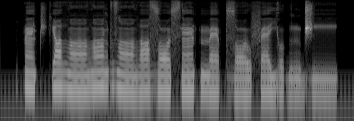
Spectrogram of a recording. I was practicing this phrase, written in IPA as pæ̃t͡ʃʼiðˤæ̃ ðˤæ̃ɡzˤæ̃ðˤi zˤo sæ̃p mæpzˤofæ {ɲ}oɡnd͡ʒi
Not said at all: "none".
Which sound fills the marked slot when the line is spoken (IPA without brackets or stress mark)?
j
